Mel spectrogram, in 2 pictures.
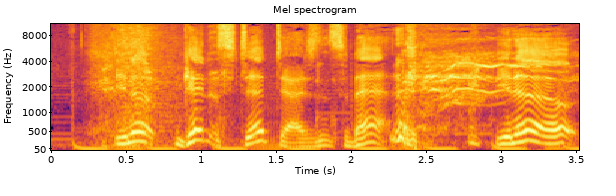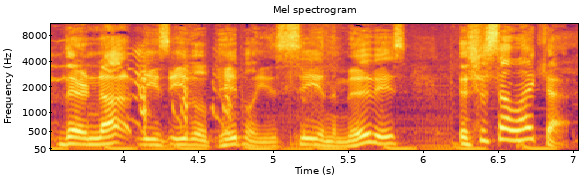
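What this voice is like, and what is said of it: Mason Disick impression, surfer-like voice. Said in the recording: “In your best Mason Disick voice ... Is he a surfer? ... He's Malibu Mason.”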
